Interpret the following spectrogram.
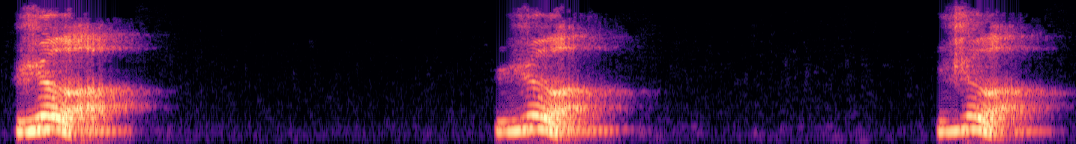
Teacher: let the air squeeze out between the tongue tip and the hard palate · The sound is produced by rolling up the tip of tongue toward the front end of hard palate. Then let the tongue tip touch the hard palate lightly.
